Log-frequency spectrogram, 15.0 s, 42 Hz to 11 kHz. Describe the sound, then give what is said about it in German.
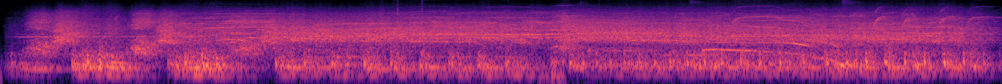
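A loud basketball crowd roars and cheers continuously for about fifteen seconds at a game Göttingen won 96-90 after a decisive late steal, with shrill whistles and high-pitched shouts rising over the dense wall of noise. “Den Rest der Geschichte lassen wir gerne das Publikum erzählen.”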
